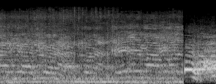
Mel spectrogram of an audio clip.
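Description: Many voices of a crowd talking at once over a steady low engine rumble. Near the end the sound cuts off abruptly and switches to louder, closer voices.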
